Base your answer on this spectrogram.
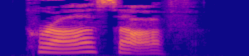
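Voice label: "cross off", British English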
